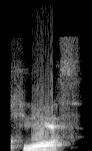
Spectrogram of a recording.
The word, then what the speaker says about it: Klauth: Number 3, Cloth, which is spelled Klauth, Unrivaled Ancient, is about $28 with a 74% increase.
